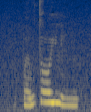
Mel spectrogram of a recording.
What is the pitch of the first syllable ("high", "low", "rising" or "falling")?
rising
